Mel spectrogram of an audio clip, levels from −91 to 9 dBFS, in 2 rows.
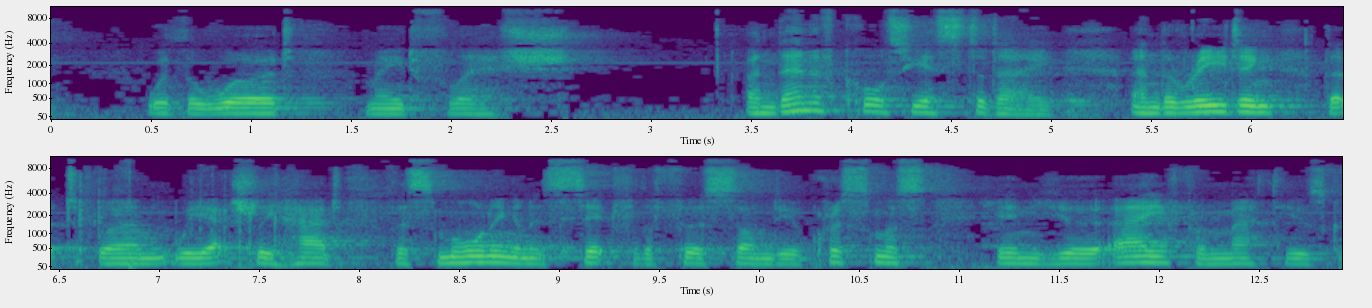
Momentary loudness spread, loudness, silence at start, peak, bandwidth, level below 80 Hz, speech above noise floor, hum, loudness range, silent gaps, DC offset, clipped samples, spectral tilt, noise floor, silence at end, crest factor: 11 LU; -26 LUFS; 0 s; -6 dBFS; 10.5 kHz; -56 dBFS; 29 dB; none; 4 LU; none; under 0.1%; under 0.1%; -4.5 dB/octave; -55 dBFS; 0 s; 20 dB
